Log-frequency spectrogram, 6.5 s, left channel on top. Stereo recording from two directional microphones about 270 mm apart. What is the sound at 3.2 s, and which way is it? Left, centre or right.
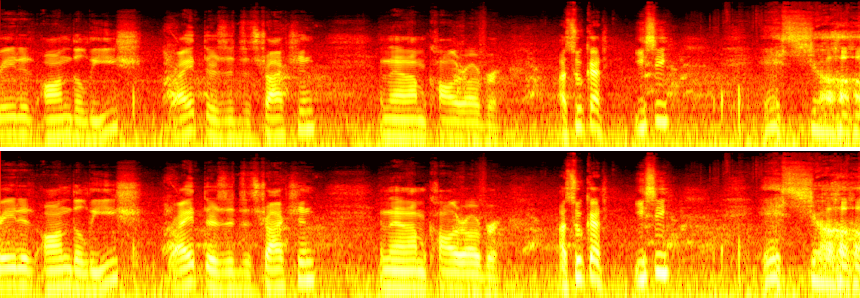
Speech, right.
